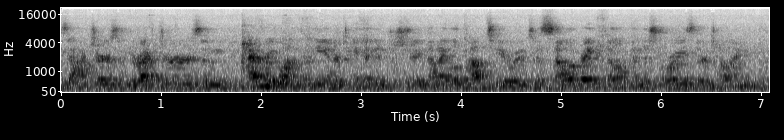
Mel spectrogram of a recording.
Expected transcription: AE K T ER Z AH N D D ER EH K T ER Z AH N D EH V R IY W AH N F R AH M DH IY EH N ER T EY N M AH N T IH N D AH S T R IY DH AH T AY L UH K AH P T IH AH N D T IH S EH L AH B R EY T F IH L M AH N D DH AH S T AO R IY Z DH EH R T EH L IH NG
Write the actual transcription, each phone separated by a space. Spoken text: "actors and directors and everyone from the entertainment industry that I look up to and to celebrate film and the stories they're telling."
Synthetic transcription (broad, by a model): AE K T ER Z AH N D D ER EH K T ER Z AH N EH V R IY W AH N F R AH M DH IY EH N ER T EY N M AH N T IH N D AH S T R IY DH AH T AY L UH K AH P T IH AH N T IH S EH L AH B R EY T F IH L M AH N DH AH S T AO R IY Z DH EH R T EH L IH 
